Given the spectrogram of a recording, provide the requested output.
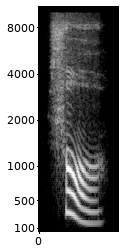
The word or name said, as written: four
